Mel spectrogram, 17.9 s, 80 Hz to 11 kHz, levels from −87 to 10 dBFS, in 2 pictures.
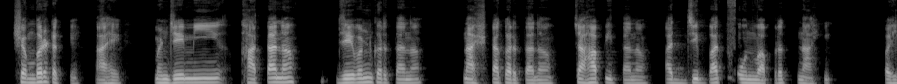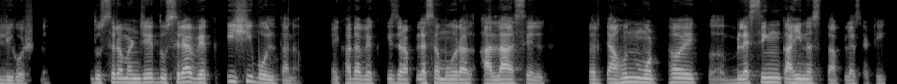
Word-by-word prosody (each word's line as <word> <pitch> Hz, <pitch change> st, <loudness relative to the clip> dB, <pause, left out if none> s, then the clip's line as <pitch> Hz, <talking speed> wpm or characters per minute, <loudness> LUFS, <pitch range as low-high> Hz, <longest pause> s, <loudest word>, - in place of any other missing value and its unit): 100% 165 Hz, -7 st, +2 dB, 0.2 s
आहे. 125 Hz, -1 st, 0 dB, 0.4 s
म्हणजे 145 Hz, +1 st, +4 dB
मी 155 Hz, +1 st, +3 dB, 0.2 s
खाताना, 165 Hz, +4 st, +4 dB, 0.5 s
जेवण 150 Hz, +4 st, +4 dB
करताना, 140 Hz, -3 st, -3 dB, 0.5 s
नाश्ता 145 Hz, +1 st, +2 dB
करताना, 125 Hz, -3 st, -1 dB, 0.3 s
चहा 150 Hz, +1 st, +5 dB
पिताना 125 Hz, -3 st, -6 dB, 0.2 s
अजिबात 140 Hz, +2 st, -1 dB
फोन 140 Hz, -2 st, 0 dB
वापरत 140 Hz, +2 st, -2 dB
नाही. 115 Hz, -6 st, -6 dB, 0.5 s
पहिली 130 Hz, -2 st, -2 dB
गोष्ट. 120 Hz, -2 st, -8 dB, 0.5 s
2रं 155 Hz, +2 st, +1 dB
म्हणजे 155 Hz, +1 st, +2 dB
दुसऱ्या 160 Hz, +2 st, +3 dB
व्यक्तीशी 165 Hz, +6 st, +1 dB
बोलताना 130 Hz, -6 st, -2 dB, 0.4 s
एखादा 145 Hz, +1 st, -1 dB
व्यक्ती 140 Hz, +1 st, -5 dB
जर 145 Hz, 0 st, +1 dB
आपल्या 145 Hz, +1 st, 0 dB
समोर 140 Hz, 0 st, +1 dB
आलं 135 Hz, +1 st, +2 dB, 0.2 s
आला 130 Hz, +2 st, +5 dB
असेल, 135 Hz, -2 st, -2 dB, 0.5 s
तर 140 Hz, 0 st, -3 dB
त्याहून 160 Hz, +4 st, +3 dB
मोठं 155 Hz, 0 st, +1 dB
एक 155 Hz, -1 st, +1 dB
अ, -, -, -12 dB
ब्लेसिंग 145 Hz, +6 st, +2 dB
काही 145 Hz, 0 st, +5 dB
नसतं 140 Hz, -2 st, -2 dB
आपल्यासाठी. 125 Hz, +2 st, -9 dB
145 Hz, 130 wpm, -25 LUFS, 135-155 Hz, 0.5 s, चहा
